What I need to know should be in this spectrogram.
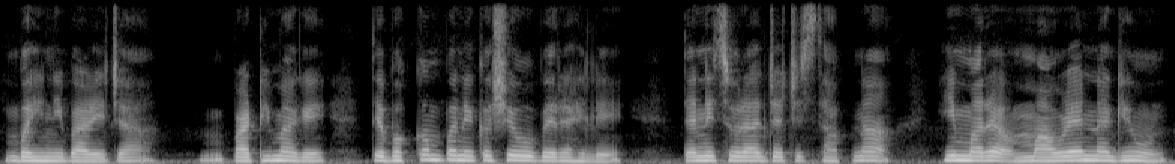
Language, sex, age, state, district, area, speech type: Marathi, female, 30-45, Maharashtra, Ahmednagar, urban, spontaneous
